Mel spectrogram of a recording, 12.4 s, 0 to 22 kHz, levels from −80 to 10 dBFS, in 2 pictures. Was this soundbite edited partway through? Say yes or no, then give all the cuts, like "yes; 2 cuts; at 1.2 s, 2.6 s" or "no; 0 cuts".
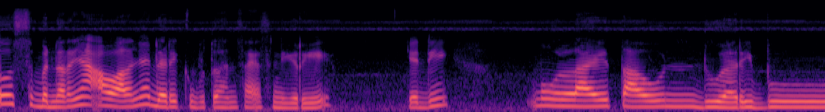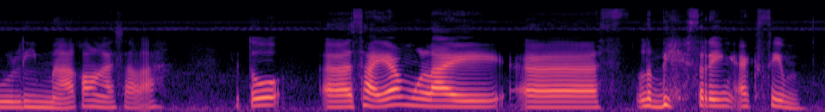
no; 0 cuts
